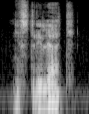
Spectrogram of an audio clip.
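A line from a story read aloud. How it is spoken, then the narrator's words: Furious whisper. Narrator (Russian): сказал он яростным шепотом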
